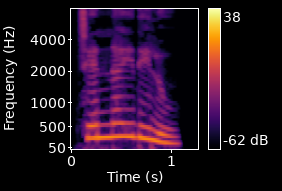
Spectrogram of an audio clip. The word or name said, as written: ಚನ್ನೈದಿಲು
